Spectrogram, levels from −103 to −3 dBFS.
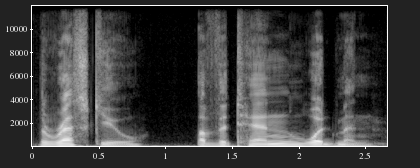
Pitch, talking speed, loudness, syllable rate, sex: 105 Hz, 135 wpm, -21 LUFS, 3.7 syllables/s, male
